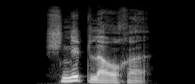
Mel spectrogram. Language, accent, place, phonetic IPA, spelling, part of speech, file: German, Germany, Berlin, [ˈʃnɪtˌlaʊ̯xə], Schnittlauche, noun, De-Schnittlauche.ogg
- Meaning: nominative/accusative/genitive plural of Schnittlauch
